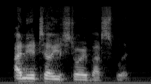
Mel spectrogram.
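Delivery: put-on glum, dejected, soft, downcast delivery. Retelling how Gary answered a question about Split: imitating Gary's downcast tone. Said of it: "completely downcast, sad face".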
